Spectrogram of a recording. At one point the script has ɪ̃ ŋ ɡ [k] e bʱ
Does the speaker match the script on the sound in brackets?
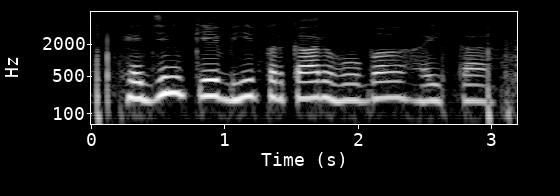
yes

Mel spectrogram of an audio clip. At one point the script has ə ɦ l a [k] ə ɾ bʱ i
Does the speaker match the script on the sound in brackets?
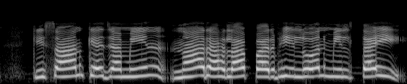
no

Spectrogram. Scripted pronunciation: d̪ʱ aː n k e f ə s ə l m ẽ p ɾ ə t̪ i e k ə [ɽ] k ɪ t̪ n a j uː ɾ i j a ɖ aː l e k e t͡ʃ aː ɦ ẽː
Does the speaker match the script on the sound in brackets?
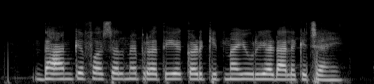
yes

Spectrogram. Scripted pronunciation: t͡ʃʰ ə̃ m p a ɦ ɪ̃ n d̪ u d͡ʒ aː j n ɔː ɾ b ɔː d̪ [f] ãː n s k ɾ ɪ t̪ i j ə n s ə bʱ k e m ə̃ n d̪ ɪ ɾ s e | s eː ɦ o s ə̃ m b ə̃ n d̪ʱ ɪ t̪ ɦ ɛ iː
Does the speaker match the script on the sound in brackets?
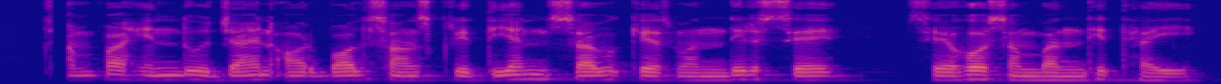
no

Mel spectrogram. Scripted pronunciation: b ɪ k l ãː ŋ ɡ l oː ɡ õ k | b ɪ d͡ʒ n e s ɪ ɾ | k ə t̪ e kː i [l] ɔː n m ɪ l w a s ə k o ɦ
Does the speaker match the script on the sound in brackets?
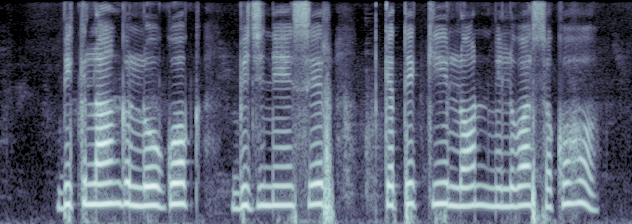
yes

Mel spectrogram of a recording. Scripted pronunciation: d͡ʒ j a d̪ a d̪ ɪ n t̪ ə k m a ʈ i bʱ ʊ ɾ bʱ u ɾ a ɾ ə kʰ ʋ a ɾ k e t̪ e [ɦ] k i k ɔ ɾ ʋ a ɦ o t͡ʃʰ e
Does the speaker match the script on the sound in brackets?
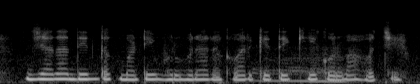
no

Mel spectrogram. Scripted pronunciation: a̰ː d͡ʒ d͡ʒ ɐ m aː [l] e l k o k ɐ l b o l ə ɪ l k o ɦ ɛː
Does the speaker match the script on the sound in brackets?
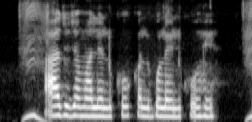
yes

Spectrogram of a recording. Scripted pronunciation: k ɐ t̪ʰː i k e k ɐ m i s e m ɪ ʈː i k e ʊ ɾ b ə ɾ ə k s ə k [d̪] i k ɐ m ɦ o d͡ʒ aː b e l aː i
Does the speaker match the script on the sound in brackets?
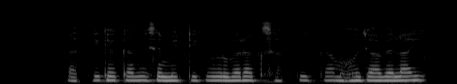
no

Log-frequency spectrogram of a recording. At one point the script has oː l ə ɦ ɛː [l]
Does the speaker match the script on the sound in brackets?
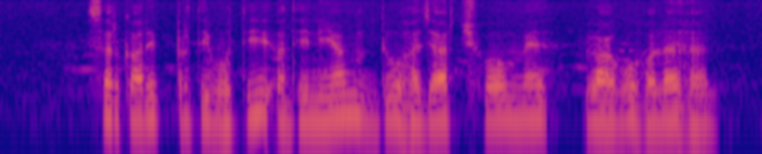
yes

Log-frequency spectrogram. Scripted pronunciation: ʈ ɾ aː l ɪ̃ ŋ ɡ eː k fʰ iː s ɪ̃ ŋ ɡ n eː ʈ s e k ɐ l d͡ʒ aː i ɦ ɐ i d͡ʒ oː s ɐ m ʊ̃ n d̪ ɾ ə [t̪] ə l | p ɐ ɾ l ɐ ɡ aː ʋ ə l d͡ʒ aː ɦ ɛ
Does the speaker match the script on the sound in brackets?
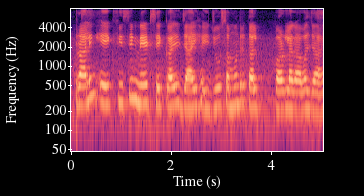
yes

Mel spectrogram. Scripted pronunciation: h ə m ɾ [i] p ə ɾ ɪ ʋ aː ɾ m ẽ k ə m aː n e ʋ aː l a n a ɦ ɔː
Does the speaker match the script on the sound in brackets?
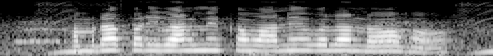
no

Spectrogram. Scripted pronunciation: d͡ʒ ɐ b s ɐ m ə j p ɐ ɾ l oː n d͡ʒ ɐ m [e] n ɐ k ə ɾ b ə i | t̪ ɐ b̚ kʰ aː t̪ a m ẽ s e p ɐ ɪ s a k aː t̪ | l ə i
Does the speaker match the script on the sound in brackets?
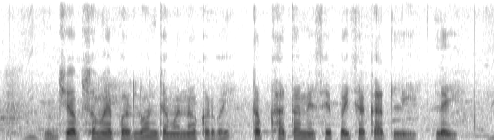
no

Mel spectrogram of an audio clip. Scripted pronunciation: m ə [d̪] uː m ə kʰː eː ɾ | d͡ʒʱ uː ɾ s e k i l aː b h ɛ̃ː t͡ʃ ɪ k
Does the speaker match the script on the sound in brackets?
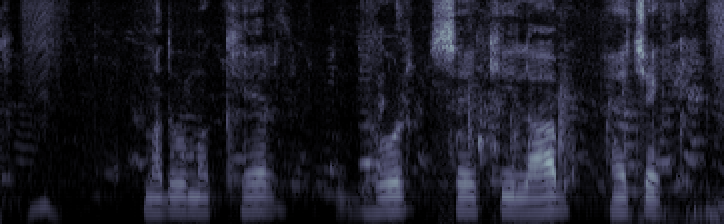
yes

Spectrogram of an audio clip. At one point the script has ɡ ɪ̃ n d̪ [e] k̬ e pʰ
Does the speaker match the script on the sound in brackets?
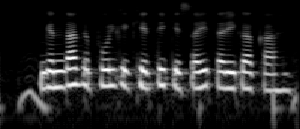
no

